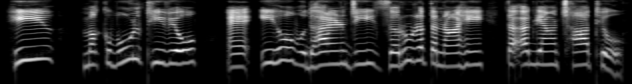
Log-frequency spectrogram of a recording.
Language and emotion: Sindhi, neutral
